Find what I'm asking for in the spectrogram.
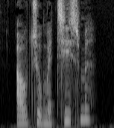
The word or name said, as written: automatisme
